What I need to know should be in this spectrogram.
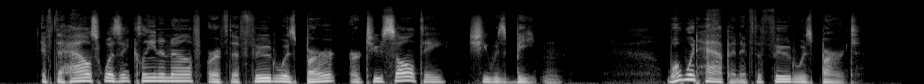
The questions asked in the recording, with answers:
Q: What would happen if the food was burnt?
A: If the food was burnt, she was beaten.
